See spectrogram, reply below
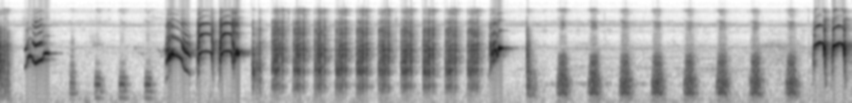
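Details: Song of an Asian pied starling, a lure for training other starlings: rising whistled and squawky phrases, then a fast series of loud rasping pulses, a clear upslurred whistle, and a steady run of softer chattering notes.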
